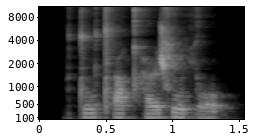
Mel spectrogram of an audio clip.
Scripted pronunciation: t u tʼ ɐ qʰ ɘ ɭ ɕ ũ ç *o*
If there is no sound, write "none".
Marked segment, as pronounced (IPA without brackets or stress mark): o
